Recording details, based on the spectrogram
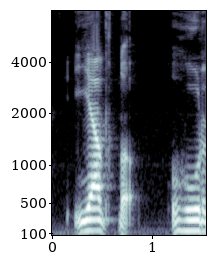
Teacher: dah maka huruf ra sukunnya itu dibaca tebal dibaca tkhim sehingganya huruf ini kita tebalkan pangkal lisan itu naik terangkat ke atas ketika Kita mengucapkannya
